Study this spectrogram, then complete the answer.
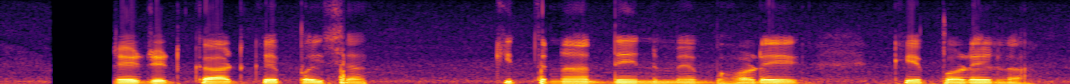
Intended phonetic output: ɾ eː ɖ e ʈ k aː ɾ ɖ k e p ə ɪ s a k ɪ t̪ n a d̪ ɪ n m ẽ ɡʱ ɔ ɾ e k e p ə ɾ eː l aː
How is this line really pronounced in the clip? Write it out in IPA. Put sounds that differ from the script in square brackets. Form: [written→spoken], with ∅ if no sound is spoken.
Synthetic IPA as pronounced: ɾ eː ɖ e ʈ k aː ɾ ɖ k e p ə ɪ s a k ɪ t̪ n a d̪ ɪ n m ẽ [ɡʱ→bʱ] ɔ [ɾ→ɽ] e k e p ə [ɾ→ɽ] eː l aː

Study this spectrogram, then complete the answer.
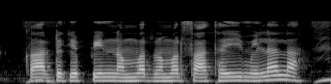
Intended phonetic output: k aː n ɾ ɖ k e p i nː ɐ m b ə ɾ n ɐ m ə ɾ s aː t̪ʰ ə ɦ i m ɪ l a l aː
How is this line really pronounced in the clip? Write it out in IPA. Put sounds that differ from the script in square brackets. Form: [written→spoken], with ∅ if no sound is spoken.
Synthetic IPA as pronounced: k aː [n→∅] ɾ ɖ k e p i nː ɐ m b ə ɾ n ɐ m ə ɾ s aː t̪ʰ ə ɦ i m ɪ l a l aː

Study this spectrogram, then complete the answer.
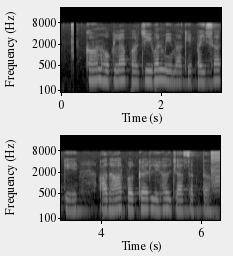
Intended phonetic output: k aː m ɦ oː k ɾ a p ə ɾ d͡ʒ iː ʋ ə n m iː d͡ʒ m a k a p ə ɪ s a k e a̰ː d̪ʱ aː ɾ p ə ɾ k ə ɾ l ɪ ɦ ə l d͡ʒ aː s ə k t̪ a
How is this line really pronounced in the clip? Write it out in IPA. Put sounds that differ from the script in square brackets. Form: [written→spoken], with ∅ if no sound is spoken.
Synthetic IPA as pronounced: k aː m ɦ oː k [ɾ→l] a p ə ɾ d͡ʒ iː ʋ ə n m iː [d͡ʒ→∅] m a k [a→e] p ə ɪ s a k e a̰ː d̪ʱ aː ɾ p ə ɾ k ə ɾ l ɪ ɦ ə l d͡ʒ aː s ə k t̪ a

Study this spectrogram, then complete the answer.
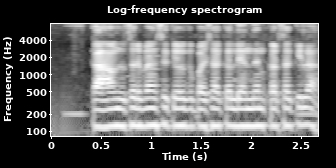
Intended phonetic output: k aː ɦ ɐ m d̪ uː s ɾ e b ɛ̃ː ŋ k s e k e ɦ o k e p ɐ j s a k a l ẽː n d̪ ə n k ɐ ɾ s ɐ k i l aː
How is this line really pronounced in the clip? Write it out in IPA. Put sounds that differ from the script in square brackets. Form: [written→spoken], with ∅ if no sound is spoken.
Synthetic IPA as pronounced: k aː ɦ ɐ m d̪ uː s ɾ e b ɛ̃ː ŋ k s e k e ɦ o k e p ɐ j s a k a l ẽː n d̪ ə n k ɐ ɾ s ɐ k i l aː

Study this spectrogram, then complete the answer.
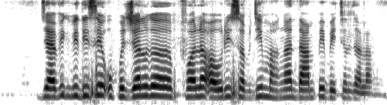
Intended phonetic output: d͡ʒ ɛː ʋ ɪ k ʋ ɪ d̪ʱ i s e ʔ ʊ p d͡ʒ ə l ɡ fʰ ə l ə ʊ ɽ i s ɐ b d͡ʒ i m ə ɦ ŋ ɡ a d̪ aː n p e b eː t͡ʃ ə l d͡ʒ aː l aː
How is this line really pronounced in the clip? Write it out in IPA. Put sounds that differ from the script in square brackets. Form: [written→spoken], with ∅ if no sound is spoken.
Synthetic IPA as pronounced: d͡ʒ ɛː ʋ ɪ k ʋ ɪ d̪ʱ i s e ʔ ʊ p d͡ʒ ə l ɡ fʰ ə l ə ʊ [ɽ→ɾ] i s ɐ b d͡ʒ i m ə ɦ ŋ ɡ a d̪ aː [n→m] p e b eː t͡ʃ ə l d͡ʒ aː l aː

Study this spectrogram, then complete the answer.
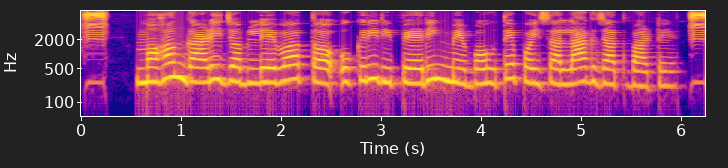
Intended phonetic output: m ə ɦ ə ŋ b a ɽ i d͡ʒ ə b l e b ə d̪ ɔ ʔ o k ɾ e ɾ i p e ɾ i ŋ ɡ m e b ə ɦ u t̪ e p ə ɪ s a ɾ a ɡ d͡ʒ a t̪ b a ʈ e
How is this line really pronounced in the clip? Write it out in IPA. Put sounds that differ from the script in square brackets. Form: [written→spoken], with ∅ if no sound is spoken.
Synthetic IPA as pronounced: m ə ɦ ə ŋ [b→ɡ] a ɽ i d͡ʒ ə b l e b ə [d̪→t̪] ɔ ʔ o k ɾ [e→i] ɾ i p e ɾ i ŋ ɡ m e b ə ɦ u t̪ e p ə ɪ s a [ɾ→l] a ɡ d͡ʒ a t̪ b a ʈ e

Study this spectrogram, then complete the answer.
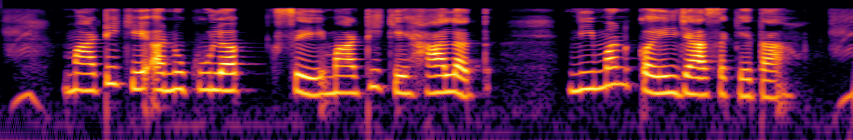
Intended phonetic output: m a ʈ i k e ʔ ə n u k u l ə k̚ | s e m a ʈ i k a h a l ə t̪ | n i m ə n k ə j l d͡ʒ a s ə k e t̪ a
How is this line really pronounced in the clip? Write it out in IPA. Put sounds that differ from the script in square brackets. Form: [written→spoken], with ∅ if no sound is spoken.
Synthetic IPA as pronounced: m a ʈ i k e ʔ ə n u k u l ə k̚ | s e m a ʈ i k [a→e] h a l ə t̪ | n i m ə n k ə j l d͡ʒ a s ə k e t̪ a

